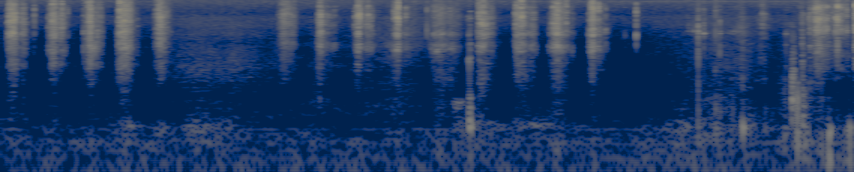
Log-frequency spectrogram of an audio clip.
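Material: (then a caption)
Dried petals. Dried rose petals are crushed and ground with a wooden pestle inside a small, light wooden mortar held in one hand. The sound is a series of dry, bright crackling crunches in short, irregular bursts, with quieter scraping between them.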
